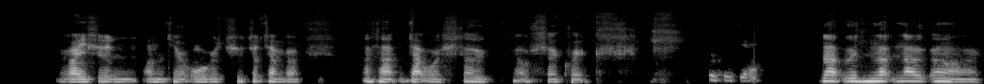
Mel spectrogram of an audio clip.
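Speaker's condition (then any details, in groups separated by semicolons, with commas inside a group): Cerebral palsy; affects whole body; cramps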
